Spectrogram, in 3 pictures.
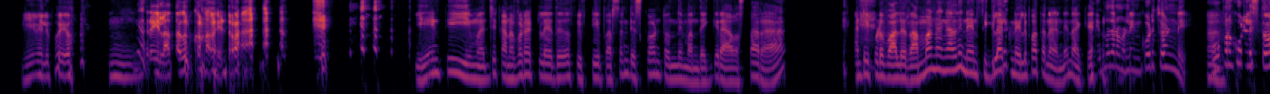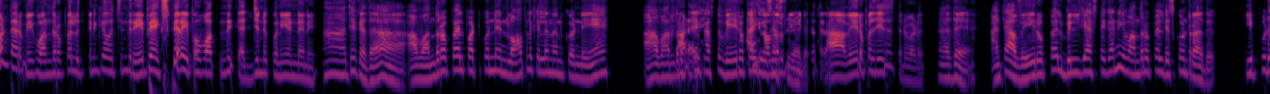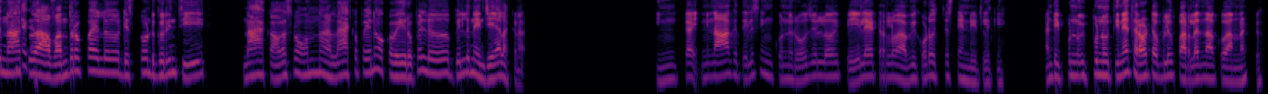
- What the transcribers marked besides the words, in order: laughing while speaking: "వెళ్ళిపోయావు. అరే! ఇలా తగునుకున్నావేట్ర?"; giggle; in English: "ఫిఫ్టీ పర్సెంట్ డిస్కౌంట్"; other background noise; tapping; in English: "కూపన్"; in English: "ఎక్స్పైర్"; in English: "అర్జెంట్‌గా"; in English: "డిస్కౌంట్"; in English: "డిస్కౌంట్"
- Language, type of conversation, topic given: Telugu, podcast, పేపర్లు, బిల్లులు, రశీదులను మీరు ఎలా క్రమబద్ధం చేస్తారు?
